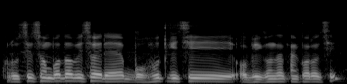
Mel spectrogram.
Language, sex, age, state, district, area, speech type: Odia, male, 30-45, Odisha, Mayurbhanj, rural, spontaneous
